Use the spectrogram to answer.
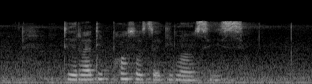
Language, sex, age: Tswana, female, 20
